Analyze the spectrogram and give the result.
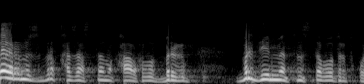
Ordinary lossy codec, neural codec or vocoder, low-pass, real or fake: none; none; 7.2 kHz; real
